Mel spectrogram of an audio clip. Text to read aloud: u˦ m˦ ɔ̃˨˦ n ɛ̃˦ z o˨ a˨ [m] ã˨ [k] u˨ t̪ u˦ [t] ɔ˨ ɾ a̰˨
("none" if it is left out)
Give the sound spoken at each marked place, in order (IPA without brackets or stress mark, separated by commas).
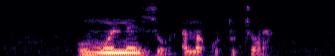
m, k, t͡ʃ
